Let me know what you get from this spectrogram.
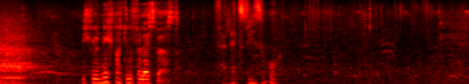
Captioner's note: soldiers cheering; characters speaking in a foreign language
